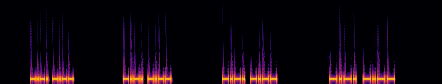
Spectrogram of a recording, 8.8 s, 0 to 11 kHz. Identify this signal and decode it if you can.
Morse code, heard as a keyed tone, about 32 wpm, 700 Hz. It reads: CY CY CY CY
